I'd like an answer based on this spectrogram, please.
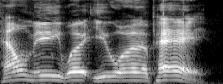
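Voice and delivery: very loud, high-pitched shout. Retelling asking someone refusing a bill what they'll pay: imitating own shouting over music. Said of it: "I'm shouting again over the music".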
